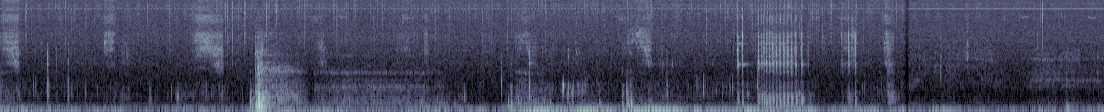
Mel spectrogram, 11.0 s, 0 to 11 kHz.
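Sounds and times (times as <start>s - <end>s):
muffled underwater rumble: 0.0s - 11.0s.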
